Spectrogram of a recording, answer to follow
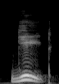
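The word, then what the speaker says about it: guilt: প্রত্যেকটা দেখো, যেমন জি ইউআই এল টি গিল্ট, এখানে ইউআই জি এবং এল এই দুটোর মাঝখানে আছে, তার মানে এর জন্য আমরা হস্তিকার সাউন্ড করব। যেমন জি এর জন্য গো, ইউআই এর জন্য হস্তিকার মানে গোয়ে হস্তিকার, এল টি এর জন্য লোয়ে টো গিল্ট।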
